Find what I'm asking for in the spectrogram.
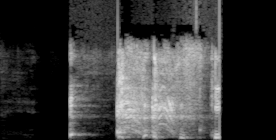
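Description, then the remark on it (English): A short, sharp cough followed by a longer, rough throat-clearing cough, fairly loud, with no talking over it. “Yes, I can, as I have a coughing fit.”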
